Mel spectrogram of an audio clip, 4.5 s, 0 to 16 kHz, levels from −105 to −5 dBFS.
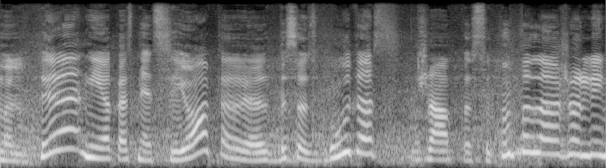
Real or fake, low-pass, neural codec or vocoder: fake; 14.4 kHz; codec, 44.1 kHz, 3.4 kbps, Pupu-Codec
